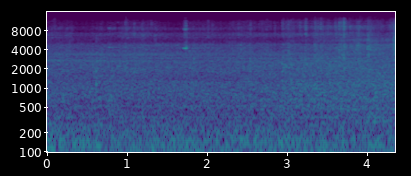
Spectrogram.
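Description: Steady low rumble of a freight train fading into the distance, heard over city background noise.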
